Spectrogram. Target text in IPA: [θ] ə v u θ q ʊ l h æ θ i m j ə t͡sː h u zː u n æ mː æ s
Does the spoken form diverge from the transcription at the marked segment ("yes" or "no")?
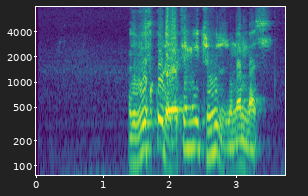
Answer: yes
